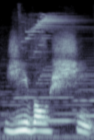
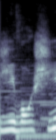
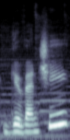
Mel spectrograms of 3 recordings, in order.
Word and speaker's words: Givenchy: This brand is pronounced Givenchy. And why is it Givenchy as opposed to Givenchy? Well, the G in French is pronounced like a J.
